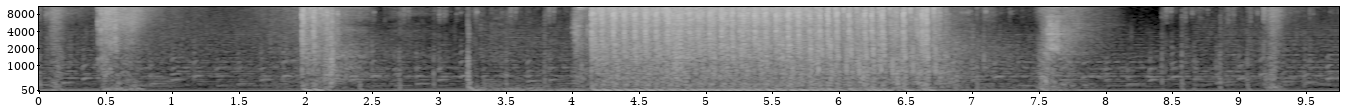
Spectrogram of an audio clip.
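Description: Video game gunfire: scattered sharp single shots, then a dense two-second burst of rapid automatic fire, followed by a few more isolated shots over a steady background.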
